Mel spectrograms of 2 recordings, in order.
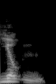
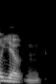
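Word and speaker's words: jötunn: progenitor of all Giants also known as yoten or joton depending on who's pronouncing it I'm going to say yoten because that's one I'm familiar with as he slept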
